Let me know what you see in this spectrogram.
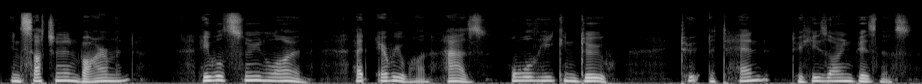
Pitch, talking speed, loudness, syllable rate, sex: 155 Hz, 135 wpm, -21 LUFS, 4.5 syllables/s, male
